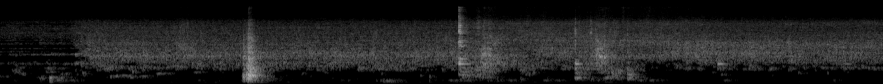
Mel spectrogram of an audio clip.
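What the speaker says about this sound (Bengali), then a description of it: "এখন আর একটু কষায় নিব, কলার সাথে আর একটু কষায় নিতে হবে।" Rohu fish curry with green banana being sautéed in a kadai gives a faint, steady sizzle, broken by a few brief spatula scrapes and taps. No one speaks.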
